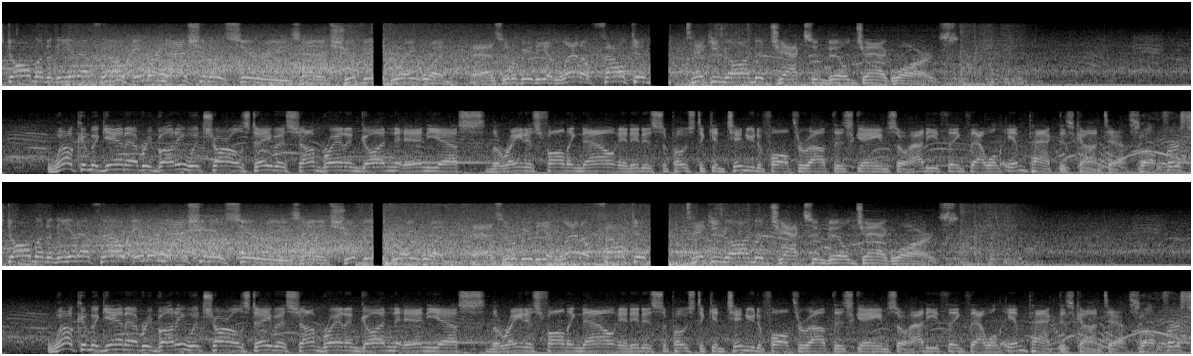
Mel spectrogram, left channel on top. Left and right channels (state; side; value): normal; both; correlation 0.74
